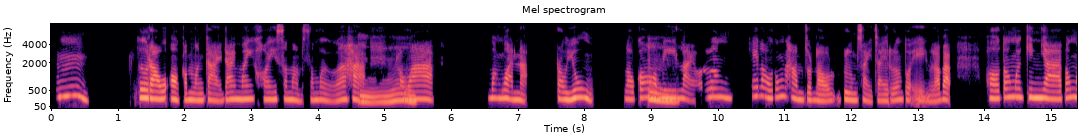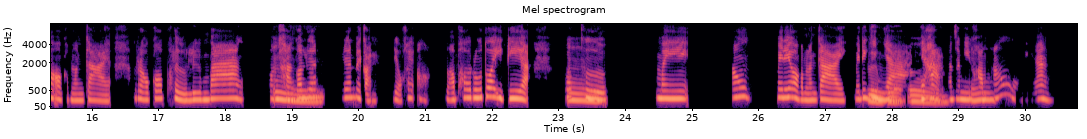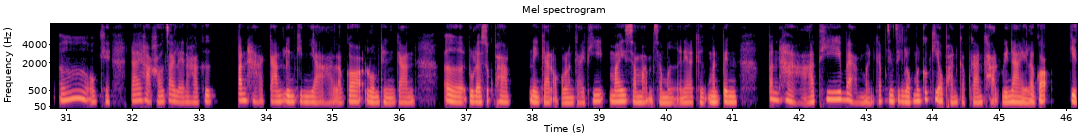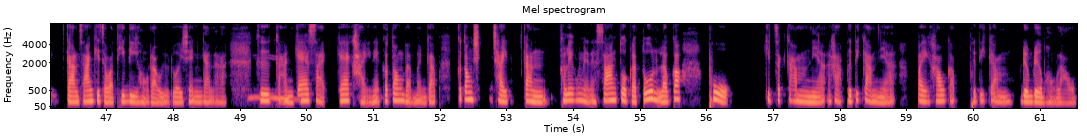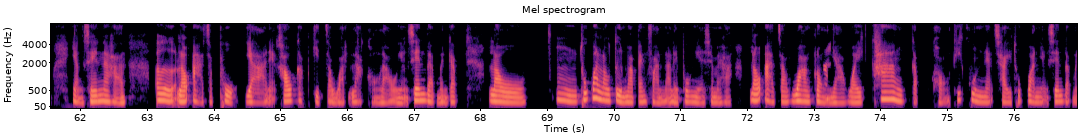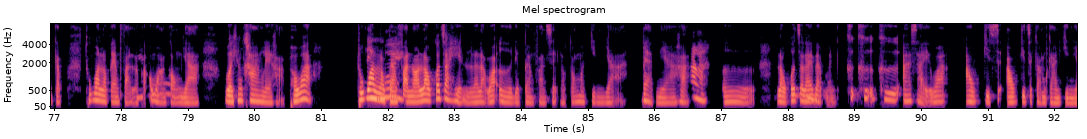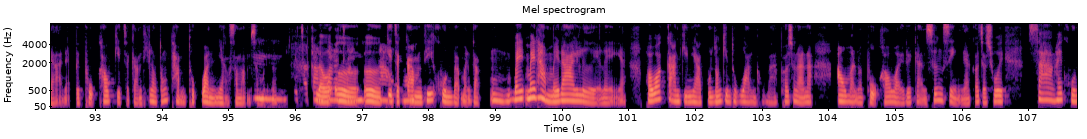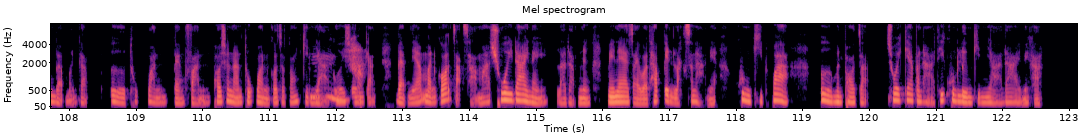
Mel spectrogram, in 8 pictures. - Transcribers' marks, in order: tsk; other background noise
- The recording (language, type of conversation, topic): Thai, advice, คุณมักลืมกินยา หรือทำตามแผนการดูแลสุขภาพไม่สม่ำเสมอใช่ไหม?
